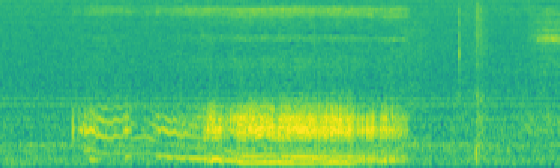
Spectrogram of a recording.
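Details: A single drawn-out, tonal, groaning snore lasting about two seconds from a pet sleeping under a desk, against quiet room noise; snoring.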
